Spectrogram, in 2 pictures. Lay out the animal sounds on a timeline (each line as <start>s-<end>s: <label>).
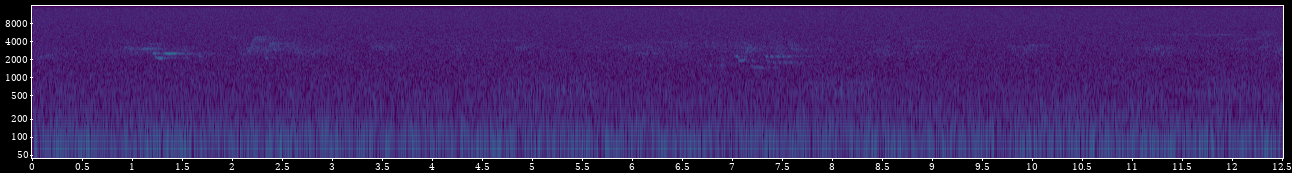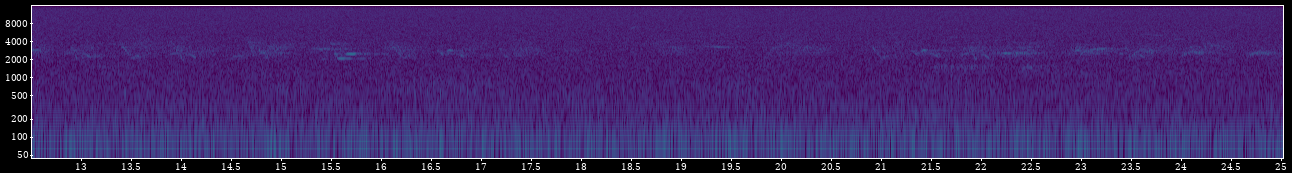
0.0s-21.6s: Red-eyed Vireo (Vireo olivaceus)
0.7s-1.6s: Wood Thrush (Hylocichla mustelina)
7.0s-7.8s: Wood Thrush (Hylocichla mustelina)
11.3s-12.5s: Black-throated Green Warbler (Setophaga virens)
12.2s-17.0s: American Robin (Turdus migratorius)
15.3s-16.0s: Wood Thrush (Hylocichla mustelina)
21.4s-25.0s: American Robin (Turdus migratorius)
21.5s-22.6s: American Crow (Corvus brachyrhynchos)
